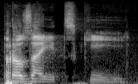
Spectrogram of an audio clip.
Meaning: prosaic (pertaining to or having the characteristics of prose)
- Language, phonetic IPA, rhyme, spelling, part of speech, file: Czech, [ˈprozaɪt͡skiː], -ɪtskiː, prozaický, adjective, Cs-prozaický.ogg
